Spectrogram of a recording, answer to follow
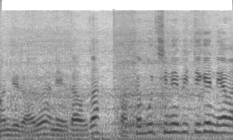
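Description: A man talking over the steady low rumble of a motorcycle engine at low speed.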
